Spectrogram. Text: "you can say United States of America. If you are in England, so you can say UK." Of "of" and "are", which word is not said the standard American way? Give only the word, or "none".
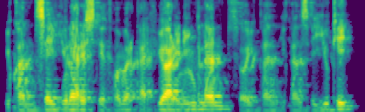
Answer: of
